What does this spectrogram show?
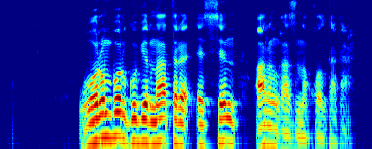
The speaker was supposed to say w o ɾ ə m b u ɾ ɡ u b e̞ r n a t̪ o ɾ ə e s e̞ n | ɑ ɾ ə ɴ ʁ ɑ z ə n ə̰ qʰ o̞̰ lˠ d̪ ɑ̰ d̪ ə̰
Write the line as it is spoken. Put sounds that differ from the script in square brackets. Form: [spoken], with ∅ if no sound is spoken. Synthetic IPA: w o ɾ ə m b [o] ɾ ɡ u b e̞ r n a t̪ o ɾ ə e s e̞ n | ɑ ɾ ə ɴ ʁ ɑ z ə n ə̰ qʰ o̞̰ lˠ d̪ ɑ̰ d̪ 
